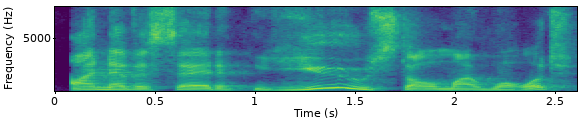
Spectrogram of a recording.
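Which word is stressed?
you. The word 'you' carries the main stress. Someone else stole the wallet, not the listener. "in the second one, you're denying that you said that person stole your wallet, but someone else did"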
